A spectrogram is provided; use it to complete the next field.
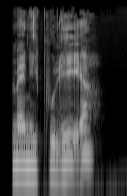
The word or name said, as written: manipulere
